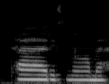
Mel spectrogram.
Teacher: Tərifnamə həm ə uzanır, həm də namədə A uzanır.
